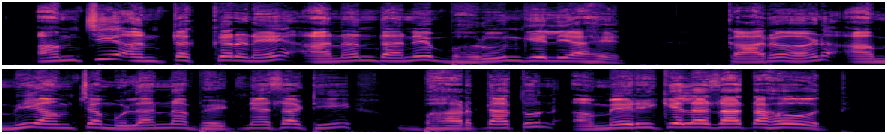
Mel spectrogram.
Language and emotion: Marathi, happy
